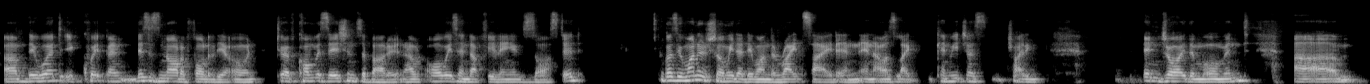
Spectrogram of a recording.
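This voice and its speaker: A man, frankly and thoughtfully sharing personal experiences as a panelist, often pausing with ums. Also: medium pitch, gravelly. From Singapore. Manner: reflective and frank, with frequent ums. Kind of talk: candid personal account on a panel.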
